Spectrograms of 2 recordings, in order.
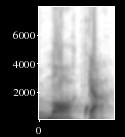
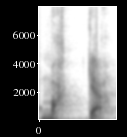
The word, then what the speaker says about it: maka: But they sound kind of old, and you run the risk of pronouncing it wrong and saying macka, which is a classic slang word in Swedish for sandwich.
